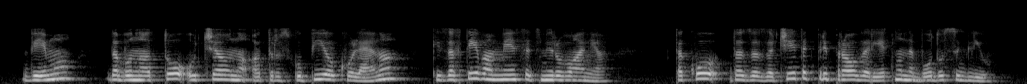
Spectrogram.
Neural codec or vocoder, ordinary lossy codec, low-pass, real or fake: none; AAC, 32 kbps; 5.4 kHz; real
